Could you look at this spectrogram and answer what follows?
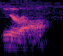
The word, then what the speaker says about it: yirah: Y-I-R-A-H. Pronounced Yerah.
